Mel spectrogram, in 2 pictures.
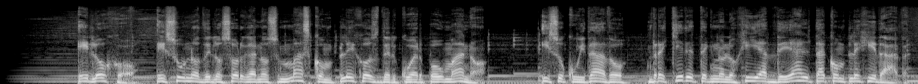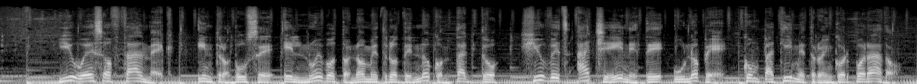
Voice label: spanish voice over male narrator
